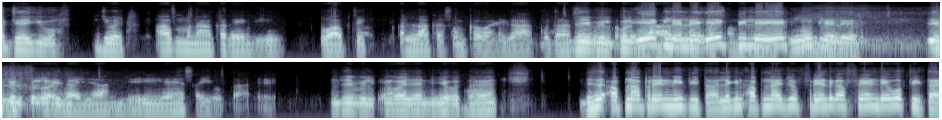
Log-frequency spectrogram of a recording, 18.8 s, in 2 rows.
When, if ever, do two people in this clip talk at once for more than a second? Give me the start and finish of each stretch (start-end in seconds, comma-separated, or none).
5.7-8.2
